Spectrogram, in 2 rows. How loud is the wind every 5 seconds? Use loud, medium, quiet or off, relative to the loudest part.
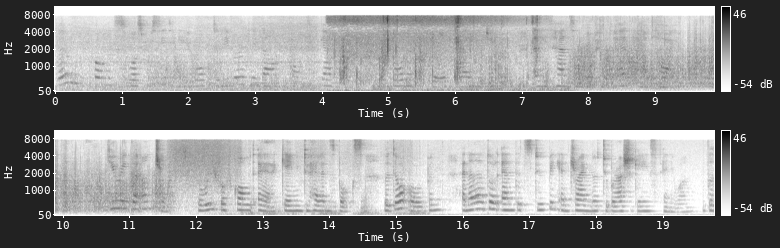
medium, loud, medium, quiet.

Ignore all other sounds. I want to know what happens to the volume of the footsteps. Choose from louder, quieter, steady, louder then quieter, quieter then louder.
quieter.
